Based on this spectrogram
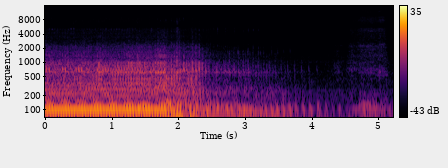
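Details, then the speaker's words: Electric fan run without its cages on speed one; deep humming buzz with steady rapid throb from a warped blade, fading as the fan slows; the blade is replaced. "you see it's vibrating around here like that and then speed one speed"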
